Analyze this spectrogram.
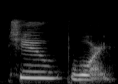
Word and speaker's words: toward: I like doing this in syllables, toward. Here's our word to. Ward, W-A-R-D. That's a little hard to hear. I would underline the A-R in that case because it doesn't quite sound like R.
